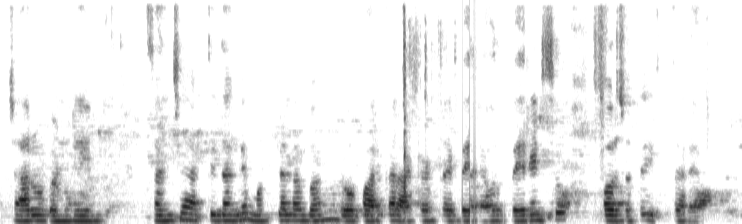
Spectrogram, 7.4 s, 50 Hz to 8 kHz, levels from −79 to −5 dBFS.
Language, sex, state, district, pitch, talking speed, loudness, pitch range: Kannada, female, Karnataka, Shimoga, 190 Hz, 115 wpm, -23 LUFS, 185-200 Hz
